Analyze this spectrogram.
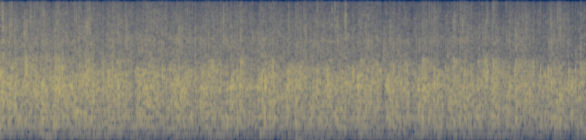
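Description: Audience applauding: many hands clapping, steady throughout.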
